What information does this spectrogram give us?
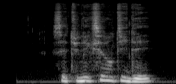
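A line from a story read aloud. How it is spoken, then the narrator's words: Exclamation. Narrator (French): s'écria Lucie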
